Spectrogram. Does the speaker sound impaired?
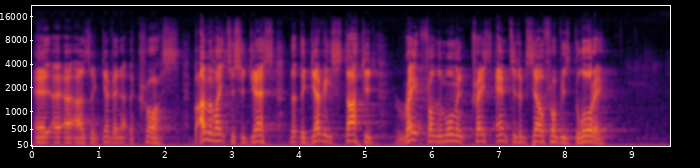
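Yes: cleft palate and cleft lip.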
